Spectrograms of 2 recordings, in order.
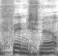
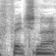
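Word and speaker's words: Fichtner: William Finchner, or Fitchner, however you want to pronounce it, is an incredibly underrated actor.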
